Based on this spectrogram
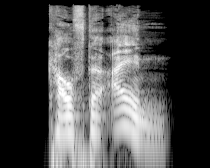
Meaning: inflection of einkaufen: 1. first/third-person singular preterite 2. first/third-person singular subjunctive II
- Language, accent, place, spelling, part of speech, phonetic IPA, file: German, Germany, Berlin, kaufte ein, verb, [ˌkaʊ̯ftə ˈaɪ̯n], De-kaufte ein.ogg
